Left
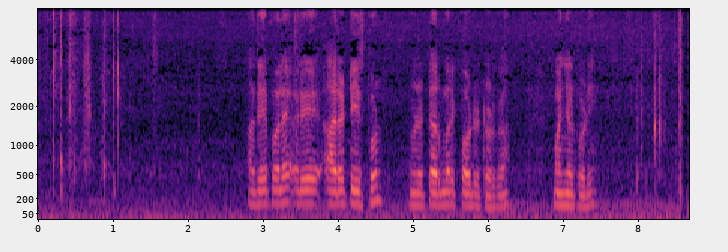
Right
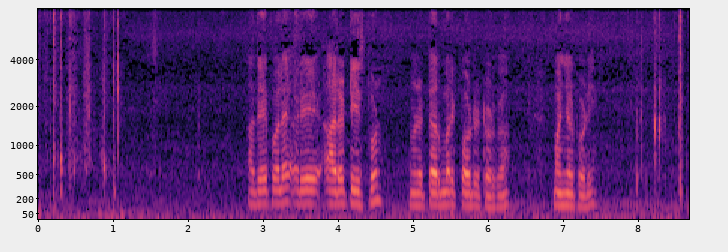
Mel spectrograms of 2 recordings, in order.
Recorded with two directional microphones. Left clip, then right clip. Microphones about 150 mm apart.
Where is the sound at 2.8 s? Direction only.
40° right (ahead or behind).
